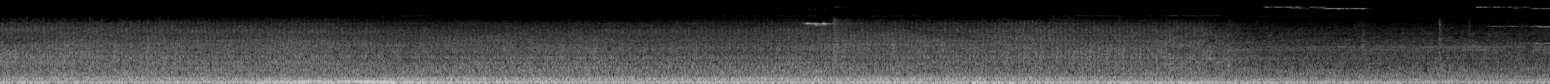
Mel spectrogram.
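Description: Double-decker buses running close by: a low, steady engine drone with street traffic noise, swelling louder for a second or two about three seconds in.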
